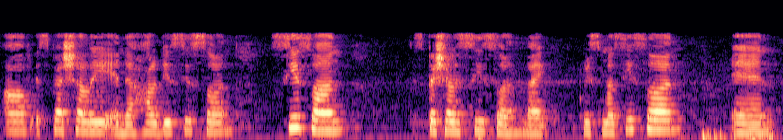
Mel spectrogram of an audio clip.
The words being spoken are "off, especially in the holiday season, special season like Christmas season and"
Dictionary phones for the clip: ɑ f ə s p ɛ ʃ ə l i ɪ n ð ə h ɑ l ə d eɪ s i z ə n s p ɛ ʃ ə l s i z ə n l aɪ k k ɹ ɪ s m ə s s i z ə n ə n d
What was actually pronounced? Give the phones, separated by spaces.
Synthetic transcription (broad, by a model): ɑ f ə s p ɛ ʃ ə l i ɪ n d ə h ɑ l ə d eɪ s i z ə n s p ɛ ʃ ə l s i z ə n l aɪ k k ɹ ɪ s m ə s s i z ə n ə n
